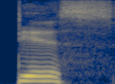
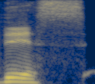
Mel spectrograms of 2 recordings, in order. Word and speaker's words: this: So many learners say dis and dat instead of this and that.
